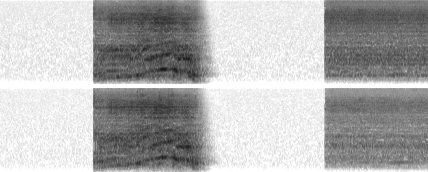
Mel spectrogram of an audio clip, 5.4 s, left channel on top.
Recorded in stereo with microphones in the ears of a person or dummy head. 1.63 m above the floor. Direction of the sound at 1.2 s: 15° right (ahead or behind).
